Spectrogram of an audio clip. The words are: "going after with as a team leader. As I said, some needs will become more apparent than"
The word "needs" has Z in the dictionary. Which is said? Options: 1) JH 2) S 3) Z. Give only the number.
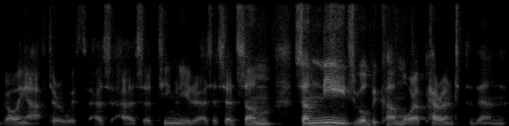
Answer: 3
